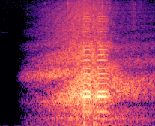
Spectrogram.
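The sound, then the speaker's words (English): A car passes by on a city street, its engine and tire noise swelling to a peak and then easing off, with a faint horn-like tone in the middle of the pass. “I bet you know that sound. A car.”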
